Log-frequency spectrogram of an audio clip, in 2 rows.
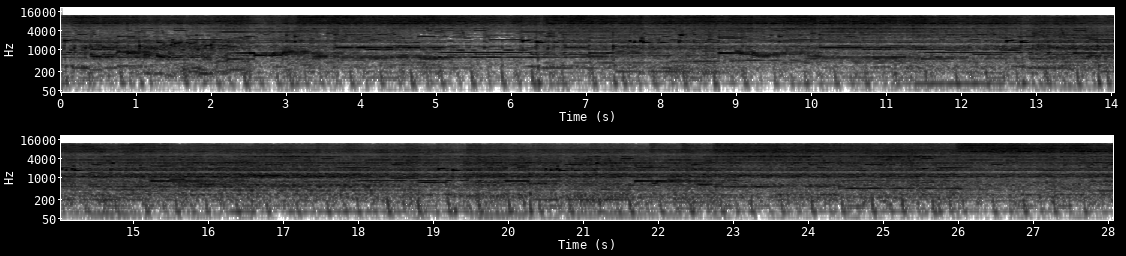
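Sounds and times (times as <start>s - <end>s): electronic noise music: 0.0s - 28.0s.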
